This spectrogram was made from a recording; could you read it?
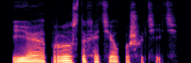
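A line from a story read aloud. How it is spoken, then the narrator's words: Quiet. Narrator (Russian): произнес Илья тихо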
